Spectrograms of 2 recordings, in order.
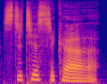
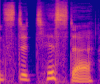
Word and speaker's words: Statista: on Statista. I always say that wrong. On Statista.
